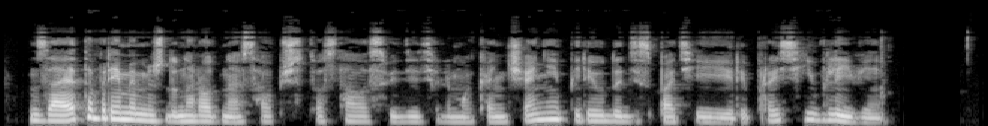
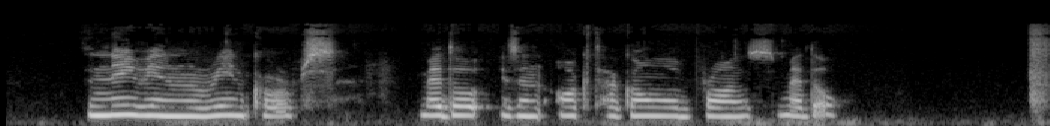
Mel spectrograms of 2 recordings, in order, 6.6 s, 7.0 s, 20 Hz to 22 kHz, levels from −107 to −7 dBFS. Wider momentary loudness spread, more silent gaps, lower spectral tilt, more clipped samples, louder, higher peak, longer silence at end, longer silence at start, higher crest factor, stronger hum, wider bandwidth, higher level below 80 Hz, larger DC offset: about the same, 11 LU vs 12 LU; neither; about the same, -4.5 dB/octave vs -5 dB/octave; neither; first, -26 LUFS vs -35 LUFS; first, -8 dBFS vs -22 dBFS; first, 0.7 s vs 0 s; second, 0.2 s vs 0.6 s; first, 20 dB vs 14 dB; neither; about the same, 9.6 kHz vs 9.4 kHz; about the same, -68 dBFS vs -68 dBFS; neither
